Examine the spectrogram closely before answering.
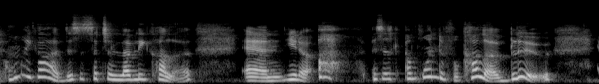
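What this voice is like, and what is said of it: Bad put-on British accent. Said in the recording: “I do a really bad British accent”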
